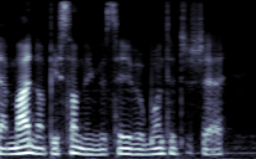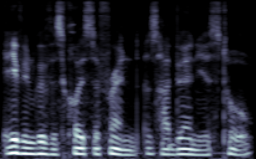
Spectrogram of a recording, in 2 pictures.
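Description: With fairly even intonation, the voice reads in an unforced way.

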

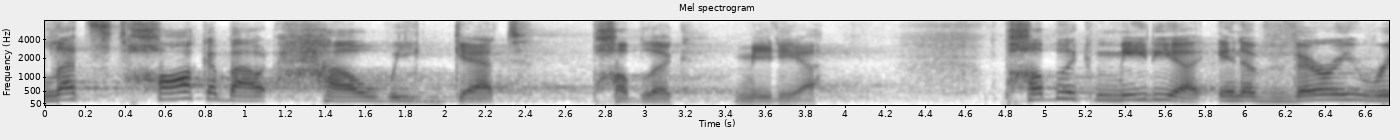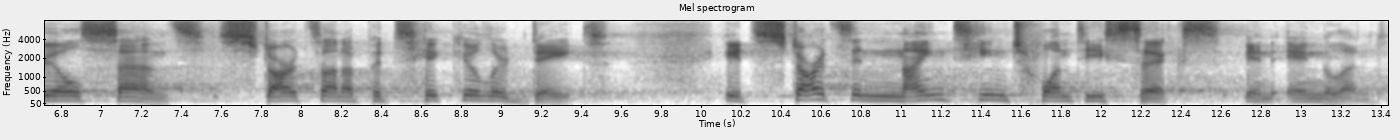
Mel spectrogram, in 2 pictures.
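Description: A man speaks at a fairly high pitch with lively intonation. His pace is very slow. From United States. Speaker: professor. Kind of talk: conference keynote talk. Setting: stage with audience. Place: stage. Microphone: handheld.

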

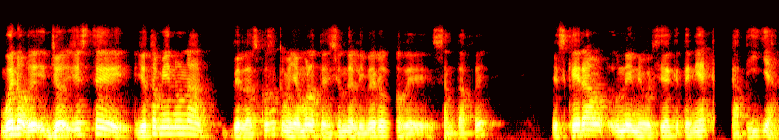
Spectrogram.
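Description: A man's medium-pitched voice, dark and mellow in tone, at a fairly quick pace with lively intonation against a quiet background. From Mexico City, south (Contreras); Mexico City. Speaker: rock musician and professor; guest. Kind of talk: casual chat; interview answer. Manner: halting. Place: home room. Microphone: earbuds.

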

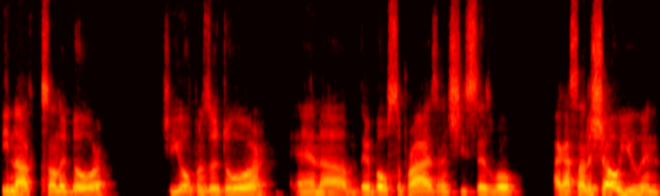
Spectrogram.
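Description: The man's voice has a dark, mellow tone. He speaks at a fairly quick pace against a quiet background. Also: ordinary pitch variation. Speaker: guest. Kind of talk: interview answer. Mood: earnest, reflective. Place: home room. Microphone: video call.

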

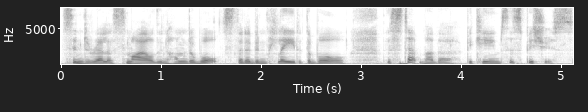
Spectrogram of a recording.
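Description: At a fairly quick pace, the voice has a slightly mellow tone and ordinary pitch variation. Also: woman, fairly low pitch for a woman.

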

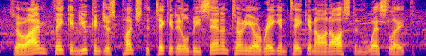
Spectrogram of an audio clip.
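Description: Speech moves at a moderate pace with hardly any pauses. Pitch varies in an ordinary way over noticeable background noise. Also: man, fairly high pitch for a man. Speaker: radio play-by-play broadcaster. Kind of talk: live baseball play-by-play commentary. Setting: ballpark broadcast at university stadium.

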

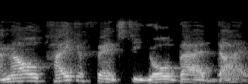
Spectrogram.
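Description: A man with a strong Australian accent, fairly high pitch, vocal fry and lively intonation speaks at a moderate pace over a quiet background with audible room echo. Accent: broad Australian. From Australia, Melbourne suburbs. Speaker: poet. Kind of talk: casual interview. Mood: open, reflective. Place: home room. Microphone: video call.

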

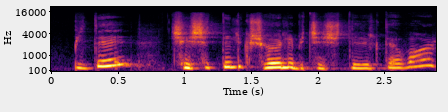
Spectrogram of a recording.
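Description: A woman is speaking. She keeps a moderate pace. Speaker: interviewee. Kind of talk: interview answer. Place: office. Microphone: lapel.

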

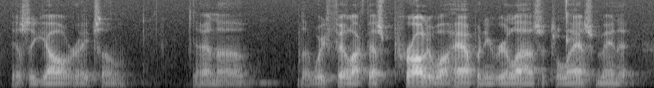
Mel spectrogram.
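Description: Speaking at a moderate pace, a man has a very deep, low pitch. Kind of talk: interview answer. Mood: calm, reflective. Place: studio.

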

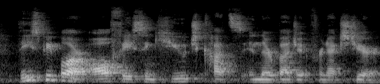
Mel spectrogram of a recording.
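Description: Over noticeable background noise and audible room echo, a man speaks at a moderate pace with an American accent. His pitch is medium, with ordinary pitch variation. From Colorado, Adams County. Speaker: state senator. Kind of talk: interview.

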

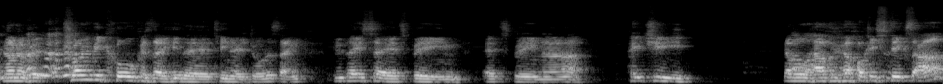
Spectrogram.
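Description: A man's fairly high voice with an Australian accent, at a fairly slow pace with ordinary pitch variation, audible room echo and a quiet background. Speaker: English teacher. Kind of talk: casual conversation on camera. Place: home room. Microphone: camera far.

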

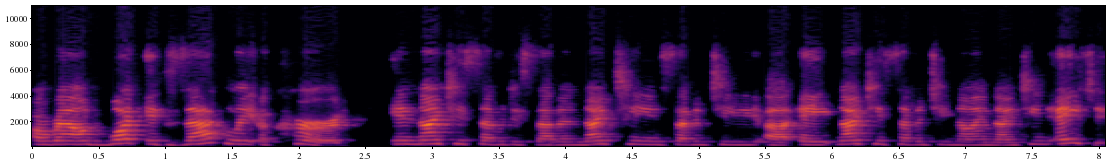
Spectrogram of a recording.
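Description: A raised, projected voice with a bright, sharp tone and lively intonation, audible room echo, and a quiet background. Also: woman. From Iran. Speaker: sociology professor and webinar moderator; sociology professor, webinar moderator. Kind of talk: moderated webinar discussion. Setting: video call. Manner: halting, many fillers. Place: home room. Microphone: webcam.

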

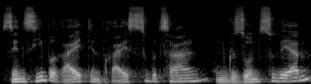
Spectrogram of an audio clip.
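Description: Here a man speaks at a moderate pace. The background is quiet. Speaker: German-language show presenter. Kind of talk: announcement, closing message. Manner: formal, warm. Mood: warm, calm, encouraging.

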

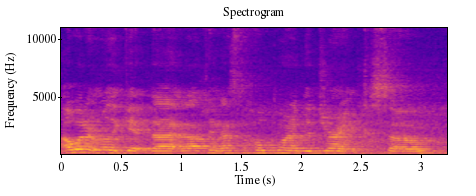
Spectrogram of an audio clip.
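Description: A woman's voice comes through noticeable background noise and strong room echo. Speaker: vlogger. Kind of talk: casual vlog chat. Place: home room. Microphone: camera far.

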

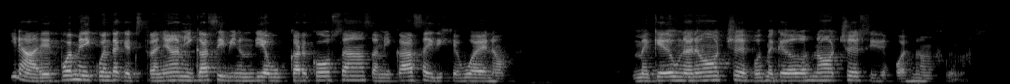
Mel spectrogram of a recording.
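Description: A woman talks at a moderate pace with a fairly low pitch against a quiet background. Her intonation is monotone and flat. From Argentina. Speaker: painter; interviewee. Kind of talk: casual interview. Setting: home, video call. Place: home room. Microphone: video call.

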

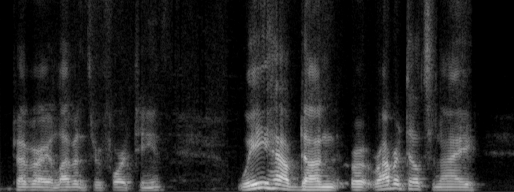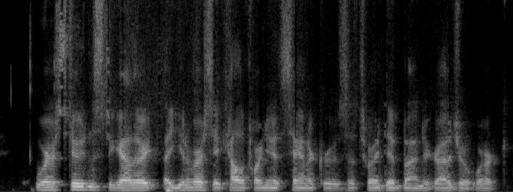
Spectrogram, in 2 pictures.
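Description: A man talks at a fairly quick pace with a fairly low pitch and ordinary pitch variation. He has a normal speaking voice. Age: 60s. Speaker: psychologist and psychotherapy trainer; psychotherapy trainer. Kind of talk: interview conversation. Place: home room. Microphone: studio mic.

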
